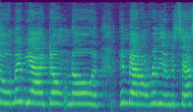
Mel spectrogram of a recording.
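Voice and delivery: mocking offended woman voice, high, flustered, rattled off.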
